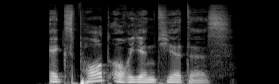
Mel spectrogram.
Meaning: strong/mixed nominative/accusative neuter singular of exportorientiert
- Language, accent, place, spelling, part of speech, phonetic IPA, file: German, Germany, Berlin, exportorientiertes, adjective, [ɛksˈpɔʁtʔoʁiɛnˌtiːɐ̯təs], De-exportorientiertes.ogg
